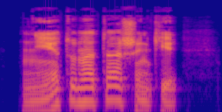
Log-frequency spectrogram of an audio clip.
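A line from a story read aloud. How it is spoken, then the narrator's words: Sad female voice. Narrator (Russian): печально повторила женщина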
